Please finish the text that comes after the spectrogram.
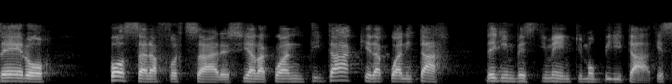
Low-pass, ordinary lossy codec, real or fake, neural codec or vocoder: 7.2 kHz; none; fake; codec, 16 kHz, 1.1 kbps, Voila-Tokenizer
